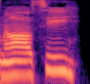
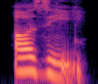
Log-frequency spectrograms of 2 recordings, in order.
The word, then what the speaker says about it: Aussie: "How's it going, Aussie?" In his thick Bronx accent, it sounded more like Aussie. "You've got to pronounce it like the S's are zeds," she said with a grin. "Aussie, not Aussie."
